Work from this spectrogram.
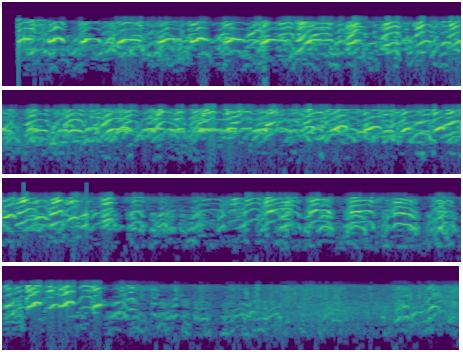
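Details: A litter of twelve Airedale Terrier puppies, two and a half weeks old, nursing: a dense chorus of high, overlapping squeaks and whines, each short and arching, packed several per second with little pause.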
